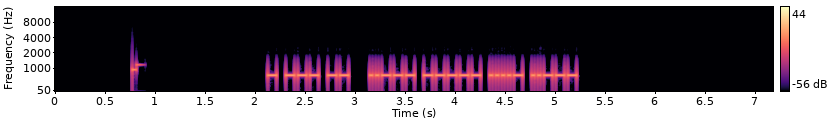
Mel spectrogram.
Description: Morse code, heard as a keyed tone, about 40 wpm, 700 Hz. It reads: TOM 2042
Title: CWT Exchange 40wpm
